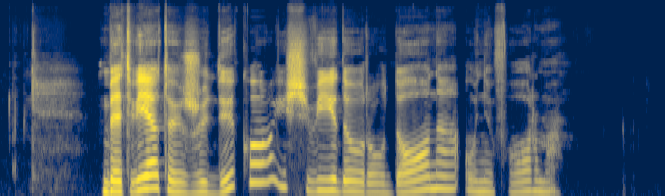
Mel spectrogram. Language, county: Lithuanian, Panevėžys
